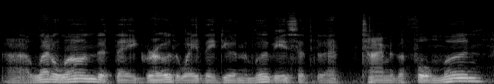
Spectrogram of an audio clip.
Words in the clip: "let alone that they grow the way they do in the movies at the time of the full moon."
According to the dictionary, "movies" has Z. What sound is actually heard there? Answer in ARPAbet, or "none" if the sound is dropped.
Z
